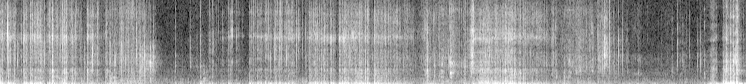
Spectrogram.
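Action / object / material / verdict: scrape / bar of soap / soap / none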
